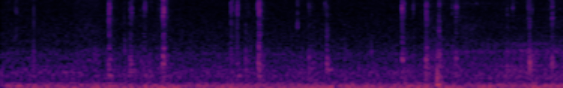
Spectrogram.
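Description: Typing on a computer keyboard, with many quick, irregular key clicks tapping along at a soft level.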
